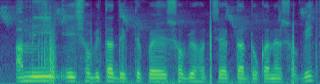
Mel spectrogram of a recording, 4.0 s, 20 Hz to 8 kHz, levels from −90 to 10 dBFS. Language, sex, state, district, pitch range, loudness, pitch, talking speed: Bengali, male, Tripura, Unakoti, 125-140 Hz, -18 LUFS, 130 Hz, 150 wpm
